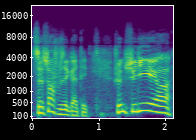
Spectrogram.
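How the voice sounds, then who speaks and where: A man's voice: high-pitched, sing-song, fast, dry recording, lo-fi sound. A man co-hosting a comic radio parody, speaking in a mock-grand, lecturing manner. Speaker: co-host playing a pompous lord.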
